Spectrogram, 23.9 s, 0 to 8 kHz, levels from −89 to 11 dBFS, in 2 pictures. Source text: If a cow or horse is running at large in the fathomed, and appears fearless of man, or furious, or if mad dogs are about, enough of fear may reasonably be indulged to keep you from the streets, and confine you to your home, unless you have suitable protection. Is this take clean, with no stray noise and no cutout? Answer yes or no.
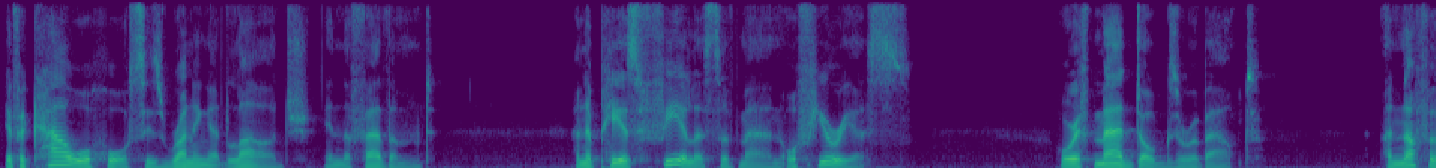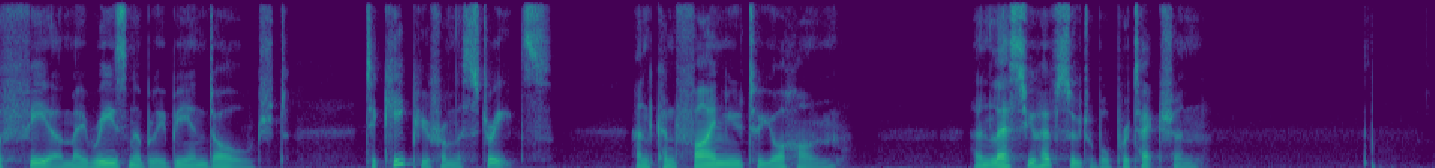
no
